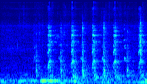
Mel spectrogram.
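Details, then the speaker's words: Ford Everest driver-side front wheel rocked by hand after a trip: dull irregular knocks, two or three a second; upper control arm loose because its nut has come off, unlike the other side where the nuts had only loosened. "Dito sa pag-checkup na ginawa ko, napansin ko agad dahil nga sa malakas talaga yung ugong upper arm niya. Parang natanggal na yung turnilyo."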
